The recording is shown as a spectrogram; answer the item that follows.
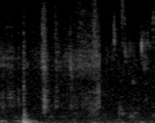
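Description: Near silence: room tone, with one faint brief sound about a third of a second in.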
